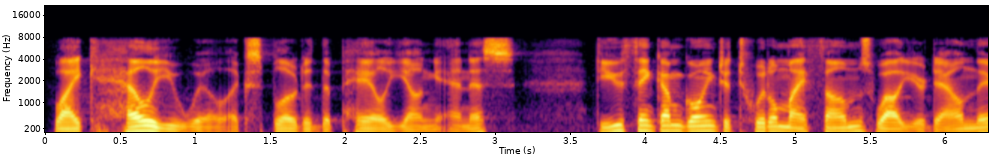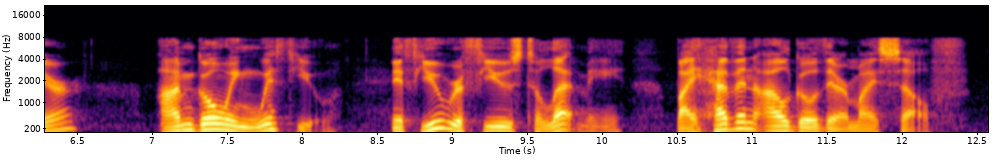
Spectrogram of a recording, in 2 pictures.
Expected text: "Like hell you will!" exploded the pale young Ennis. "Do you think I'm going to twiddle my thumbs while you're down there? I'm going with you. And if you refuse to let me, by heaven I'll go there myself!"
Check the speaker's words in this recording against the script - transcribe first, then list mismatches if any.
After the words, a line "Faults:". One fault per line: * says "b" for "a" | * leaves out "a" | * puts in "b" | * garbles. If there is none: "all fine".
"Like hell you will!" exploded the pale young Ennis. "Do you think I'm going to twiddle my thumbs while you're down there? I'm going with you. If you refuse to let me, by heaven I'll go there myself!"
Faults:
* leaves out "And"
